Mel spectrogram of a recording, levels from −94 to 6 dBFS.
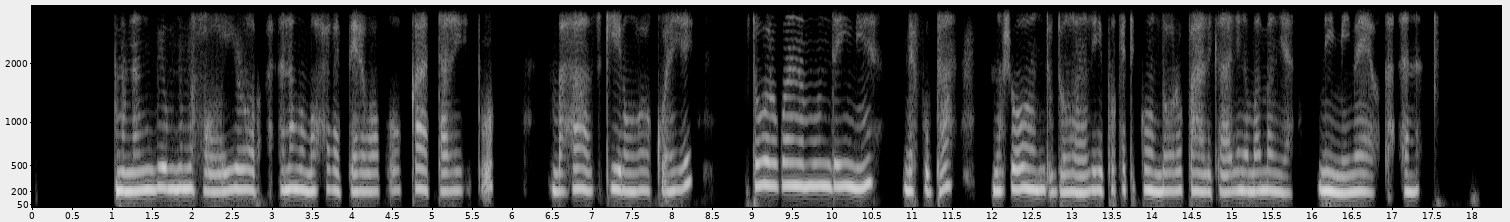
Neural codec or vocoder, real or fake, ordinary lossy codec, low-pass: codec, 16 kHz in and 24 kHz out, 0.9 kbps, LongCat-Audio-Codec, four codebook decoder; fake; Opus, 64 kbps; 3.6 kHz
